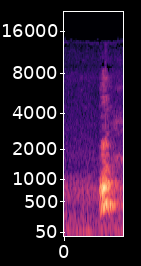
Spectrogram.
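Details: Dog complaining because it wants to fetch, outdoors amid drifting poplar fluff; one short, sharp whiny yelp rising out of quiet, then fading, with a man talking nearby.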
